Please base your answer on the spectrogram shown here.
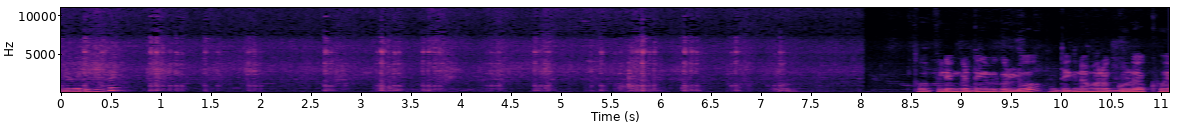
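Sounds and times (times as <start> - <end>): spatula scraping metal pan: 0.0 - 7.4
pan sizzling: 0.0 - 8.1.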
